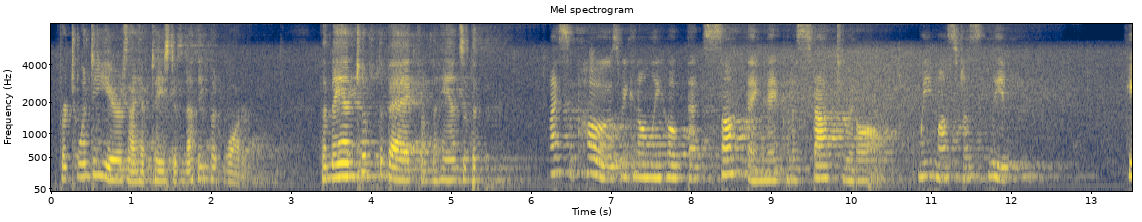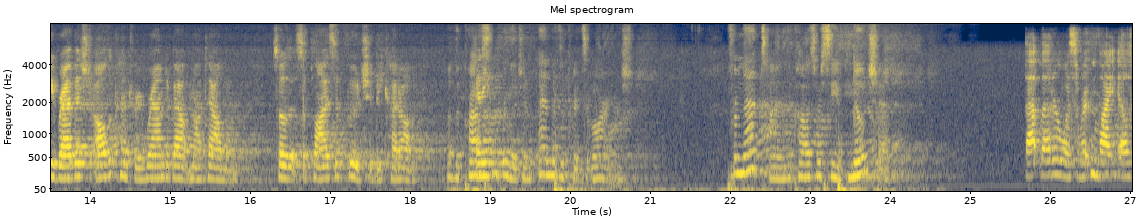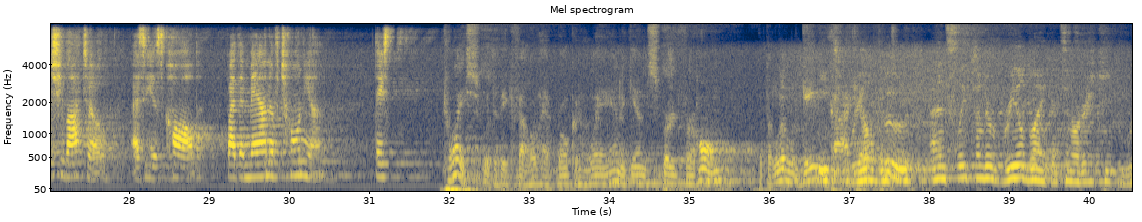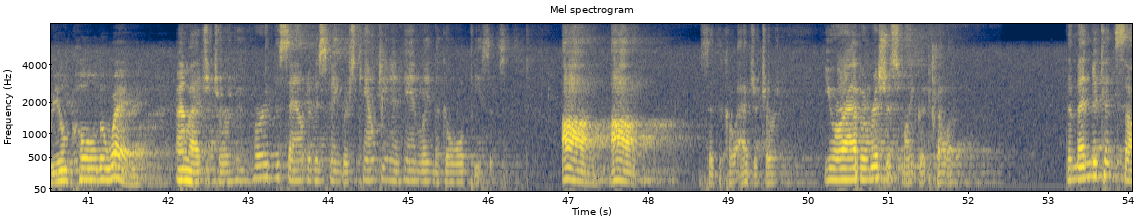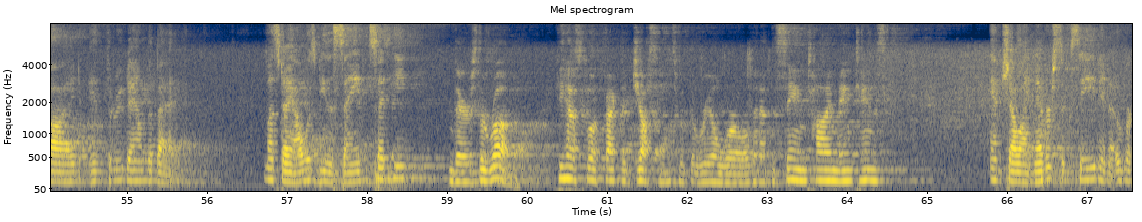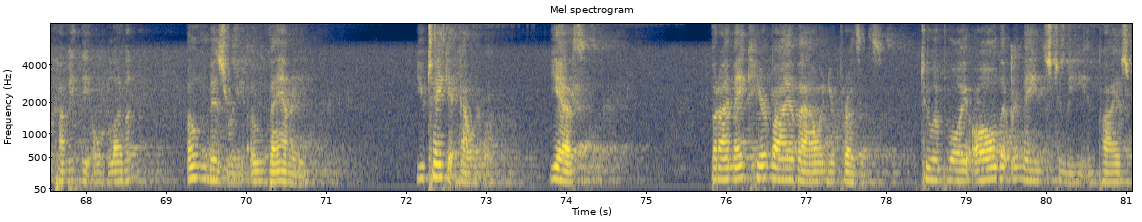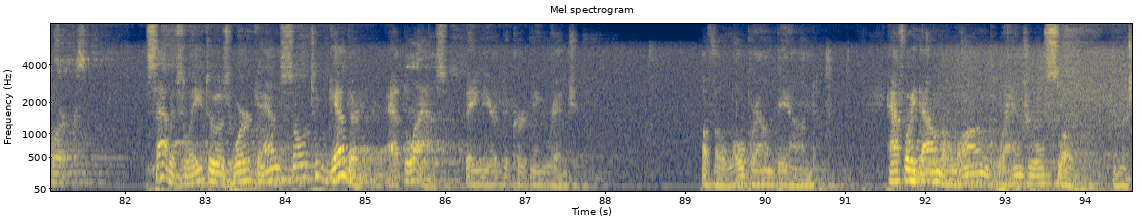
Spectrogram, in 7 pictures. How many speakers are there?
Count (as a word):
seven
